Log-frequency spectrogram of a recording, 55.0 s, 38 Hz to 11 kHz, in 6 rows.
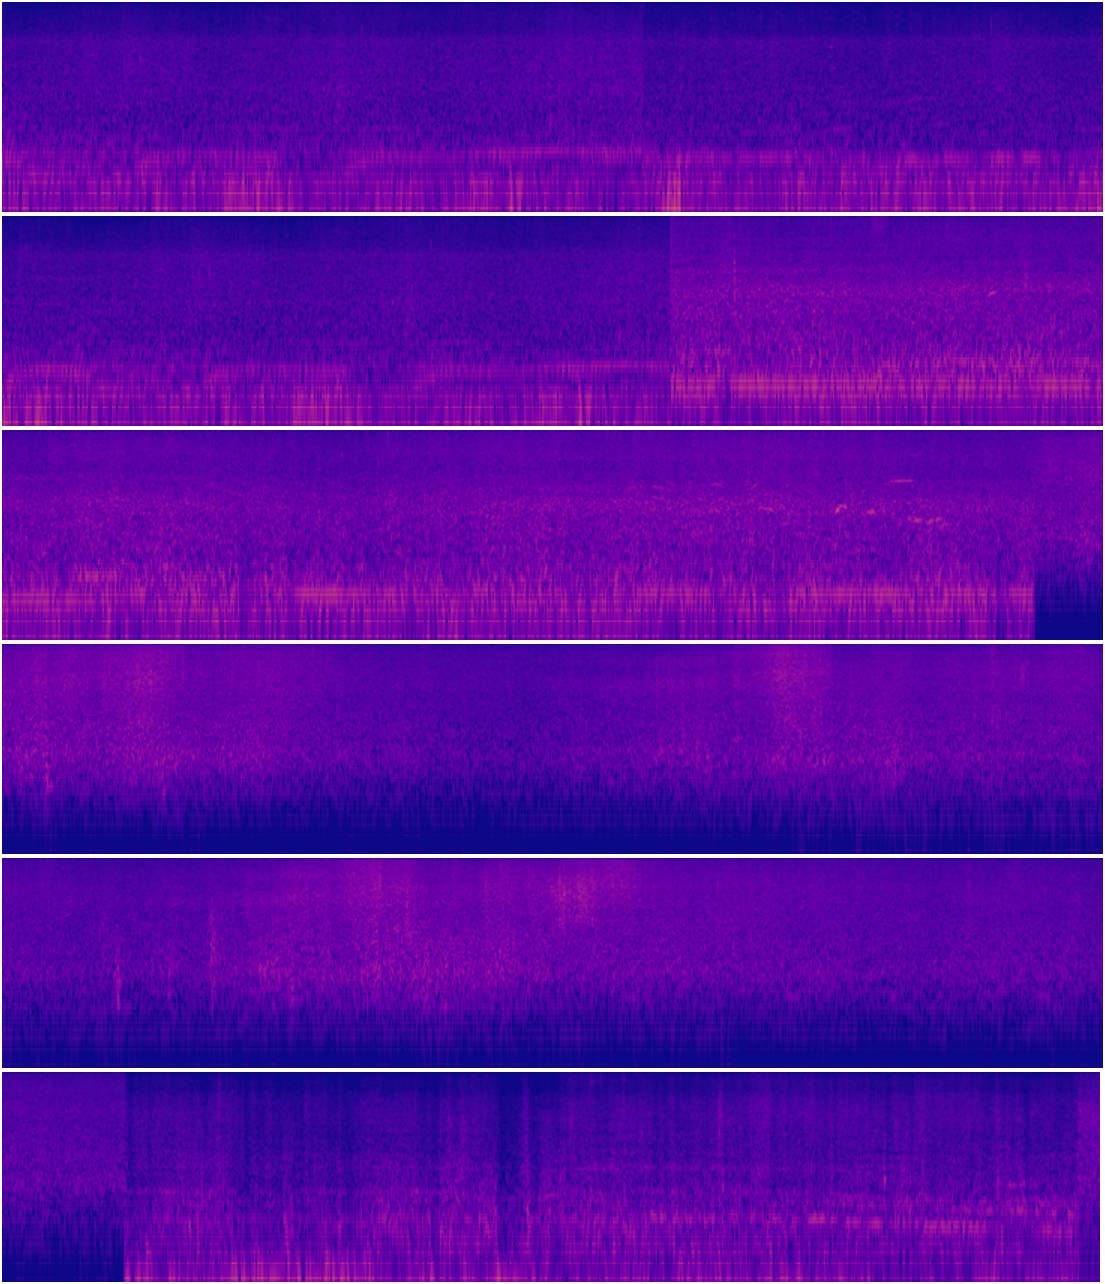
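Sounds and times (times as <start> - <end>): waves and surf rushing: 0.0 - 55.0
boat engine humming: 0.1 - 27.0, 48.8 - 55.0
wind buffeting microphone: 14.8 - 27.0, 46.9 - 55.0.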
